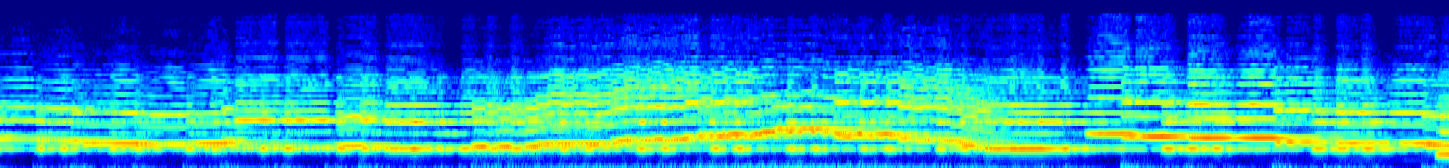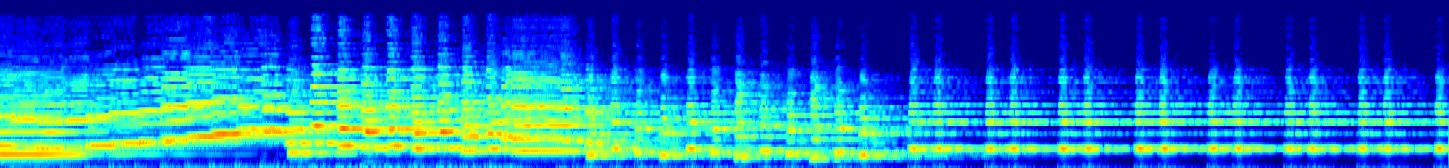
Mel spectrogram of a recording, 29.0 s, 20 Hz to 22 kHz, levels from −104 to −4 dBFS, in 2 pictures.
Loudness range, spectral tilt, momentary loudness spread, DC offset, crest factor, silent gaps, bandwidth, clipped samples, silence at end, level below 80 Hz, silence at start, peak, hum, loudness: 12 LU; -3 dB/octave; 14 LU; under 0.1%; 18 dB; none; 15.5 kHz; under 0.1%; 0 s; -78 dBFS; 0 s; -18 dBFS; none; -35 LUFS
